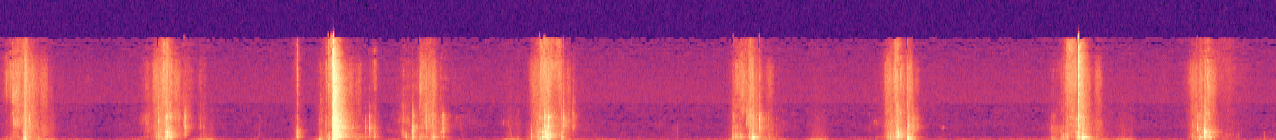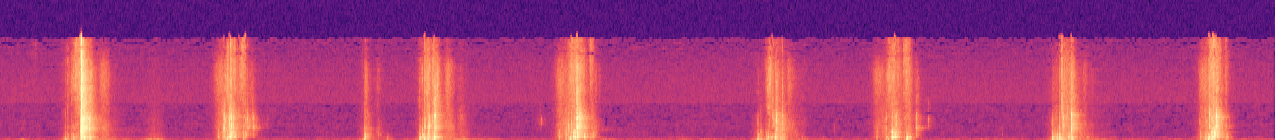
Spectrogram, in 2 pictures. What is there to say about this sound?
Holstering and unholstering a Colt Navy replica in a heavy leather holster.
